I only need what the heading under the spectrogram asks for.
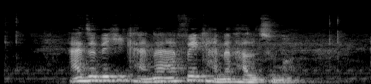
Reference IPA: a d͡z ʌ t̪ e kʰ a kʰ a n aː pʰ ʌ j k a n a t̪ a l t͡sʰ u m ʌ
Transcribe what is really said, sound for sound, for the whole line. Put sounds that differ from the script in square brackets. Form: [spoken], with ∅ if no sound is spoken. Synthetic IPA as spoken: a d͡z ʌ [d̪] e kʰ [i] kʰ a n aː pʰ ʌ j [kʰ] a n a [t̪ʰ] a l t͡sʰ u m ʌ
